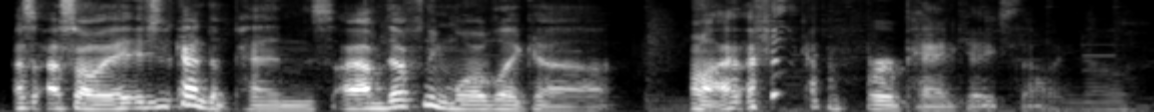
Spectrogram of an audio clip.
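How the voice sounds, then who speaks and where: Twenties male streamer, casual and rambly, lively pitch, faint music under the voice. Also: fast talker. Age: 20s. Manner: rambling, excitable, lots of restarts and fillers.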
